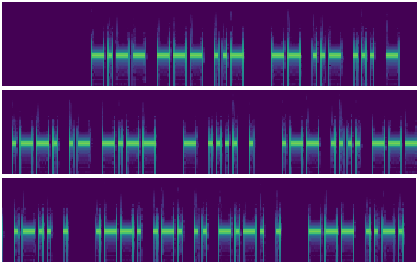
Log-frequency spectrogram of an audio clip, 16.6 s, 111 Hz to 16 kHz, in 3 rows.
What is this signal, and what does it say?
Morse code, heard as a keyed tone, about 22 wpm, 700 Hz. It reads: YOU MUST PAY THE WHOLE PRICE OF
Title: Sentences from Top 1400 Words 22wpm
